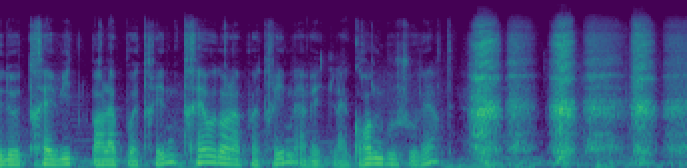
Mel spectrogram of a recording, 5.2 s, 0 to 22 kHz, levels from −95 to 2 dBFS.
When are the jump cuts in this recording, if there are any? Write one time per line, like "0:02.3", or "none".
none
